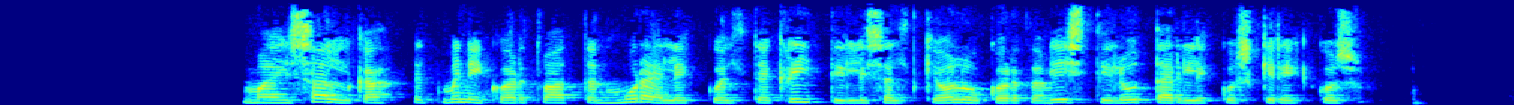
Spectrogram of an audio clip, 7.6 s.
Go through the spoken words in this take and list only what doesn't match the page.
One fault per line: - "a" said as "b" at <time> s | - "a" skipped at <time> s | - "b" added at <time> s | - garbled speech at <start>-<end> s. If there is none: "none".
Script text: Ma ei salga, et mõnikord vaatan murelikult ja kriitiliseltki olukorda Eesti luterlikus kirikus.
none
